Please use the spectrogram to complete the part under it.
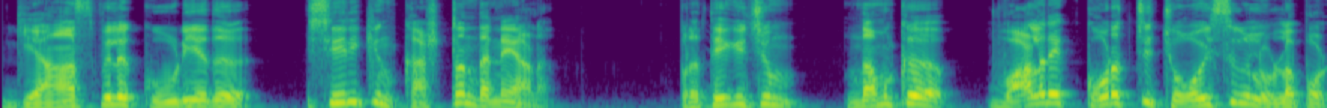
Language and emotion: Malayalam, angry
